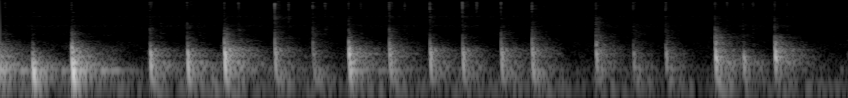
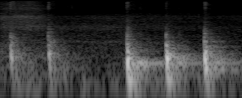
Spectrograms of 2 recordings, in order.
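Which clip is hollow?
The first.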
